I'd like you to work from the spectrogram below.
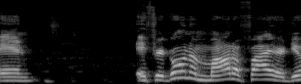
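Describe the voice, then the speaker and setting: With a bright, sharp tone, a man speaks in a raised, projected voice at a fairly slow pace, in a very clean recording with a silent background. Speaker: CB radio hobbyist. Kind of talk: casual talk to camera. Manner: animated, repetitive.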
